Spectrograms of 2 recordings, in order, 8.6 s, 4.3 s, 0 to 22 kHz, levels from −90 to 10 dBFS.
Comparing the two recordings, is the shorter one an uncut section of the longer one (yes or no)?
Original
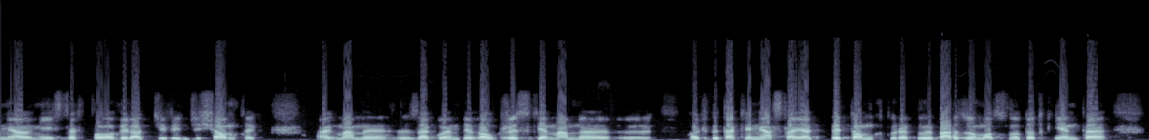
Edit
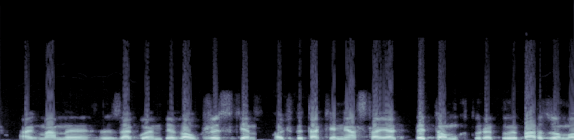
no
